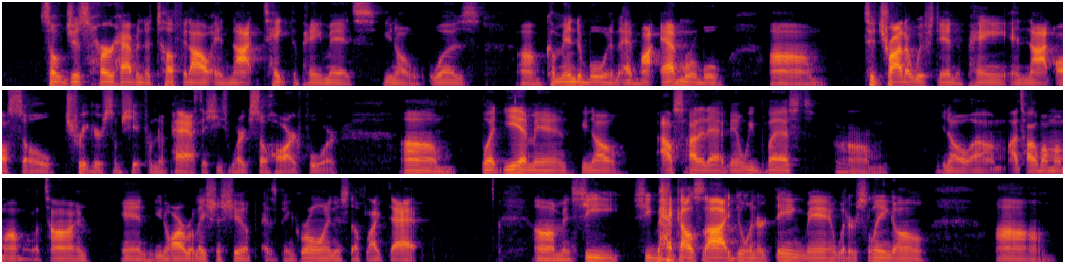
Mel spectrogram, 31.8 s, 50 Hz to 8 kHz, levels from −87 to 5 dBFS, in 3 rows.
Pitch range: 90-100 Hz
